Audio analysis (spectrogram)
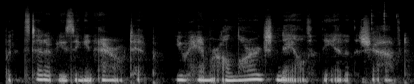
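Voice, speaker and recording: A woman voicing a scheming, self-justifying male wizard from a fantasy game in a breathy whisper. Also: mid-range voice, little pitch movement, a little fast, darkish tone, natural voice. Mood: explaining. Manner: pleading, then dryly explanatory.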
